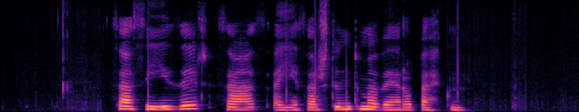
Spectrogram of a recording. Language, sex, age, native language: Icelandic, female, 30-39, Icelandic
